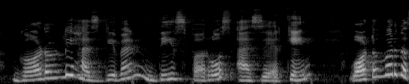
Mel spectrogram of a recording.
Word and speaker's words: pharaoh: So, the Egyptian kings were called as pharaoh, okay. You need to pronounce it as what? Pharaoh, Pharaoh, okay, pharaohs.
